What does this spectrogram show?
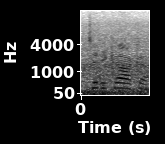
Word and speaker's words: Titicaca: How do you pronounce that? Typic. Lake Titicaca.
